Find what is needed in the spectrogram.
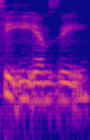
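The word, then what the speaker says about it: Thames: really really crazy but it's spelled t-h-a-m-e-s but it's pronounced t-e-m-z it is how did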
